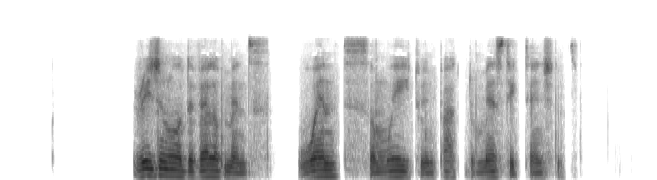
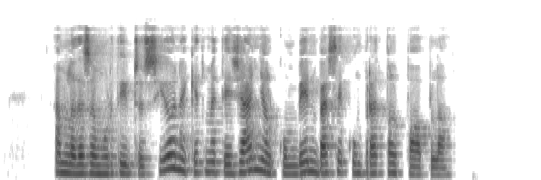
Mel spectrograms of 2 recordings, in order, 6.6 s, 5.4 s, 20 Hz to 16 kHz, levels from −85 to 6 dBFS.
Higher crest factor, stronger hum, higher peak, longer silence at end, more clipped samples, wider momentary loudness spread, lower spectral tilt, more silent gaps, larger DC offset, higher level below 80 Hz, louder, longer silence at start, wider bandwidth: about the same, 18 dB vs 18 dB; neither; first, -2 dBFS vs -6 dBFS; first, 1.05 s vs 0.9 s; neither; first, 13 LU vs 7 LU; first, -5 dB/octave vs -3 dB/octave; first, 2.78-2.99 s vs none; neither; first, -58 dBFS vs -68 dBFS; first, -18 LUFS vs -23 LUFS; first, 1.35 s vs 0.55 s; second, 7.4 kHz vs 9.6 kHz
